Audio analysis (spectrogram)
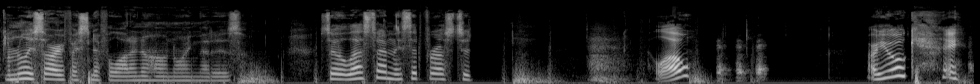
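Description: A woman's voice: a little high, animated, a little slow, long pauses, a bit bright. A woman with a slightly congested voice giving chatty, playful commentary as she hosts a gaming video. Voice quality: slightly congested, stuffy nose. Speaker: gaming channel host. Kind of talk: casual let's play commentary.

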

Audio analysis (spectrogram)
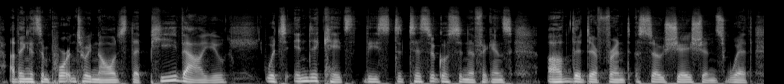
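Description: A man in his forties hosting a health channel, explaining a study to camera in a brisk, earnest way and listing points, on a close studio mic at home. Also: medium pitch. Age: 40s. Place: indoor home room. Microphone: studio mic on boom arm, close.

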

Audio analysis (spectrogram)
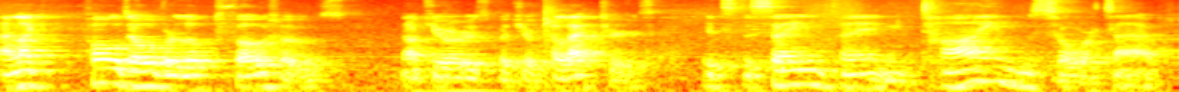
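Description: A man's voice: medium pitch, lively intonation, takes it slowly, creaky, hardly any pauses. A man speaking off the cuff in a panel discussion, reflective, in short phrases. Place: indoor gallery event space. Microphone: distant camera. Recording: echoey room from far off, some noise.

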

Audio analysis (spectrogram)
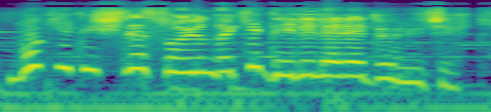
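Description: Casting: complaining, sharp-tongued cartoon wife and mother, high and very animated. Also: a little fast, faint music behind. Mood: irritated. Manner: complaining, theatrical. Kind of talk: religious cartoon dubbing. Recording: dull lo-fi cartoon soundtrack.

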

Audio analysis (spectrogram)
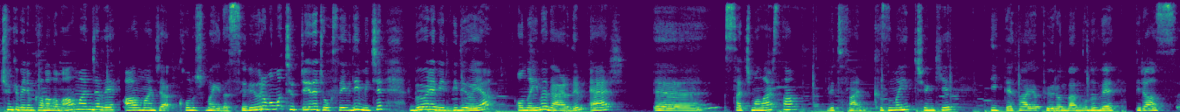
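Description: A woman's voice: on the high side, a little mellow, reverberant. A young woman from Germany talking casually and self-deprecatingly as a guest on a makeup tutorial. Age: young adult. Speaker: guest makeup video creator. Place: small indoor studio set, seated.

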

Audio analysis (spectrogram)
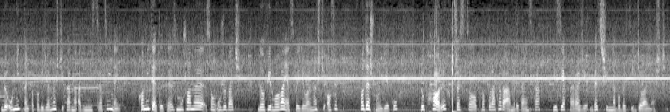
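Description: A woman's voice: fairly low pitch, a little fast, dull audio, close to an everyday voice. A woman playing a solemn radio newsreader, reading a bulletin in a formal, serious manner. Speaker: radio news presenter. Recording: noisy, humming shortwave radio broadcast.

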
